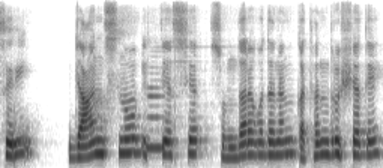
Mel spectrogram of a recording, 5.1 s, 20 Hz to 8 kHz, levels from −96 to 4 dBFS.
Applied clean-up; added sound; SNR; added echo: neural mask model DeepFilterNet 3.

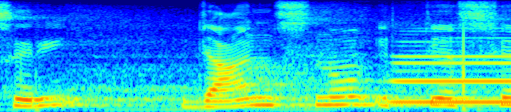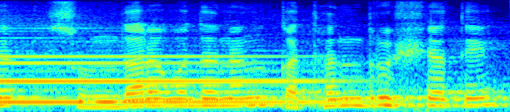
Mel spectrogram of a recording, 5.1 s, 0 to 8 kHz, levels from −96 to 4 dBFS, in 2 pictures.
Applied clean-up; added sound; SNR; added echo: none; Wind instrument, woodwind instrument; 0 dB; none.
